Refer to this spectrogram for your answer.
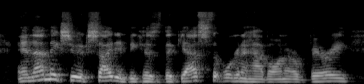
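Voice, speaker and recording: Against a quiet background, this is a plain, everyday voice. The intonation is lively. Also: man. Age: 40s. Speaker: podcast interviewer. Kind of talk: casual chat.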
